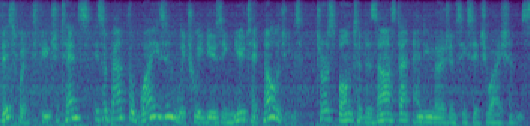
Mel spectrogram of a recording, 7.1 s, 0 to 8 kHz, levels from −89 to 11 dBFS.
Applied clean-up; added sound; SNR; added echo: none; none; none; reverberation time 0.2 s.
